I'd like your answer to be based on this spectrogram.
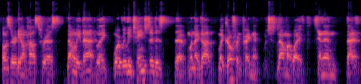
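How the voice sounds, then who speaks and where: A man's voice: sits low, level tone, fairly quick, hardly any pauses, bright, forceful tone, husky, muffled recording. A man in his thirties, a military veteran guest, telling his life story in a loose, casual way with some slang. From United States (San Francisco). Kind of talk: casual chat.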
